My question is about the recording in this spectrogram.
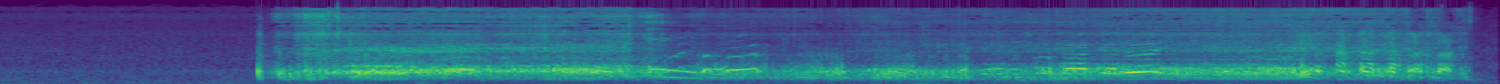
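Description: Video footage playing back from an editor: first a faint hiss where the microphone recorded nothing, then about two seconds in the recorded sound suddenly cuts back in, carrying voices, and stops just before the end. The silent stretch is a microphone dropout during filming, which the owner suspects comes from a bad cable.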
